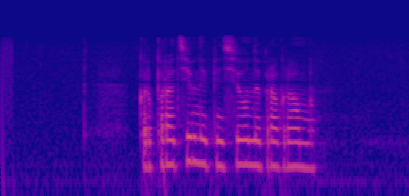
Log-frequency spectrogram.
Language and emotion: Russian, neutral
